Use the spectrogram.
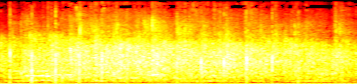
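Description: An audience applauds steadily for several seconds for a speaker who has just finished sharing, a dense wash of many hands clapping at an even, sustained loudness with scattered sharper claps standing out.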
